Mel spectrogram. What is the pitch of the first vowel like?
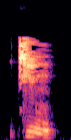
falling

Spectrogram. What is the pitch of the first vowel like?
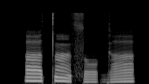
high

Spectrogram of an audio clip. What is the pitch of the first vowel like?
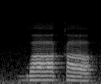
low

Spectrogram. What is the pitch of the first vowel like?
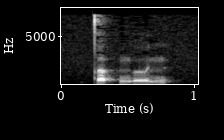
high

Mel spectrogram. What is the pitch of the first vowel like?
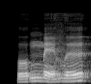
rising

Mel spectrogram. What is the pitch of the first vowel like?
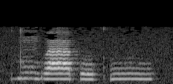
low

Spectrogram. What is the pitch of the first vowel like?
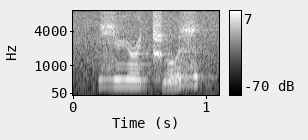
low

